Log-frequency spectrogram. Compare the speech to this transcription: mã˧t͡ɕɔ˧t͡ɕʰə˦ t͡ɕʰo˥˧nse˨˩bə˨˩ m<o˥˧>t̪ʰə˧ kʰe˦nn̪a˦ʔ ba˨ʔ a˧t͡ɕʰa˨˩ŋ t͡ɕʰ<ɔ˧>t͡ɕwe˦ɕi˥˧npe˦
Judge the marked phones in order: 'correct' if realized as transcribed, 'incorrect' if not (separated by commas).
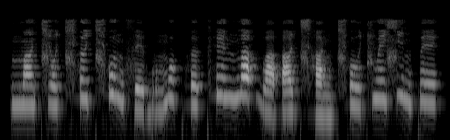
correct, incorrect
